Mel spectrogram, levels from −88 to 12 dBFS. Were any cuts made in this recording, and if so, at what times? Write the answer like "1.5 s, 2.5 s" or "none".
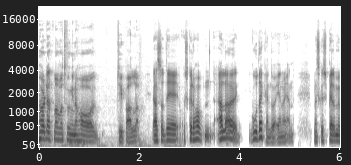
4.5 s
